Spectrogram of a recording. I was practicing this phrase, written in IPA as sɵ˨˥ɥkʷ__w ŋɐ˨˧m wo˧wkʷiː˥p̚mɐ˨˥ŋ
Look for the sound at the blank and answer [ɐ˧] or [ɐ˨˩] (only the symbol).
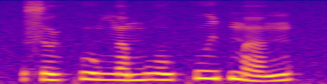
ɐ˧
